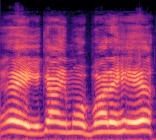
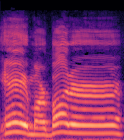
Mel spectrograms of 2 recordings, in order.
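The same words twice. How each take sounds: First: Loud, high fake Italian accent. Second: High, slow fake Italian accent; hammy fake Italian accent asking for butter. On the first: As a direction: shout for butter in a put-on Italian accent. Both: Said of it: "You started talking in a fake Italian accent".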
